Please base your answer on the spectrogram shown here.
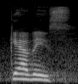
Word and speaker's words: CABG: जिसको हम बोलते हैं CABG। एक coronary artery bypass graft CABG, often called CABG, इसको शॉर्ट में CABG भी कहते हैं, एंड प्रोनाउंस्ड कैवेस, और इसको कैवेस भी कहा जाता है, इज कॉमनली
